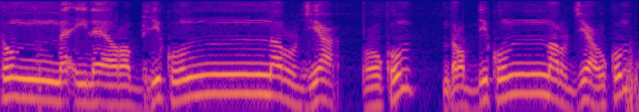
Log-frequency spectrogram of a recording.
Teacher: إدغام الميم الساكنة في الميم المتحركة فشددت الميم نتيجة الإدغام فانحقق بقى الغنة في الميم.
